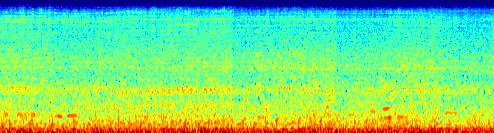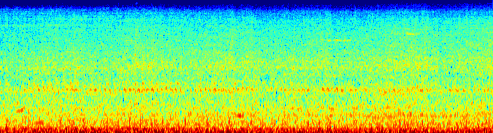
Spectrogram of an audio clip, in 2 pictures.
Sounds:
Speech, Motorcycle, Traffic noise, Vehicle

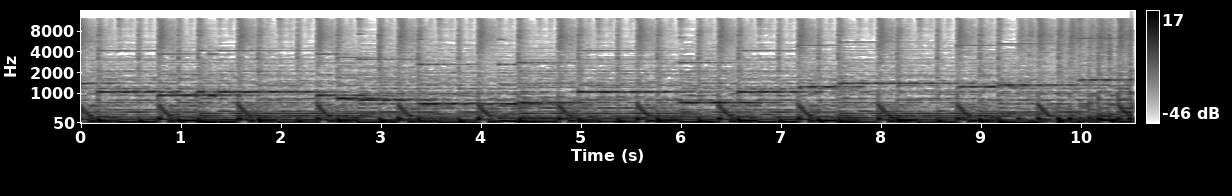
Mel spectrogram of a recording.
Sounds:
Music

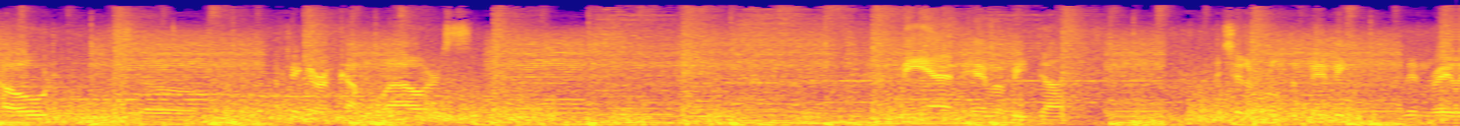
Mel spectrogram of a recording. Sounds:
Wind, Wind noise (microphone)

